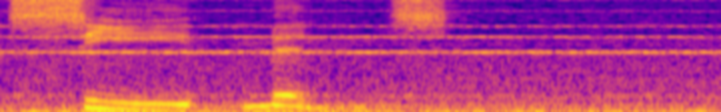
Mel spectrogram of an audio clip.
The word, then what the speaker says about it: Siemens: london where passengers consider our number siemens is pronounced as c men's yeah no i just like pronouncing it as simmons it it's easier to say oh well holiday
